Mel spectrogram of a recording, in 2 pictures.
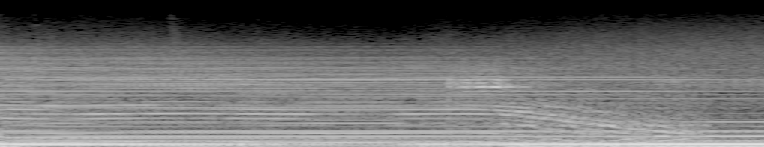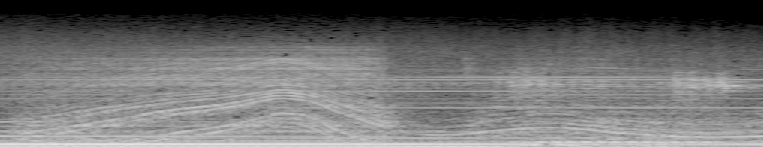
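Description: Experimental rock band playing a sustained electric drone: steady low held tones under a cluster of sliding pitches that sweep up in an arc, peak about seven seconds in and fall back, with a smaller wobble near nine seconds.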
